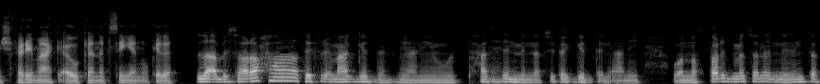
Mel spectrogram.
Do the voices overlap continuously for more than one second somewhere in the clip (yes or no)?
no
